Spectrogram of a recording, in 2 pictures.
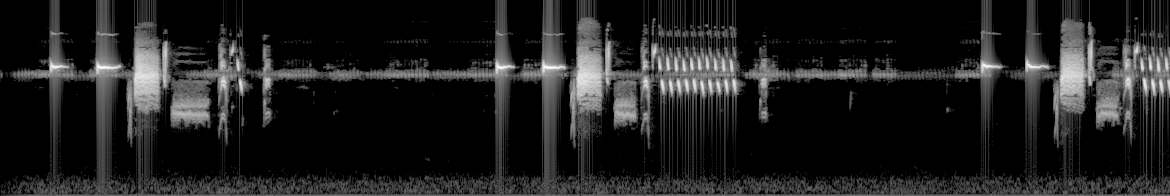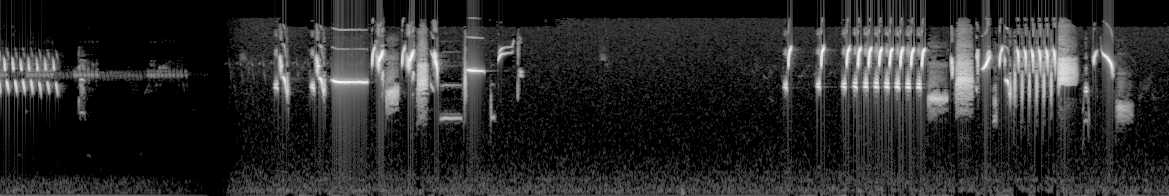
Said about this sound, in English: There are a few different mnemonics for the song sparrow, including Maids, maids, maids, put on your tea kettle, ettle, ettle. Hip, hip, hurrah, boys, spring is here. Mage, mage, mage, pick beetles off the water's hot.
